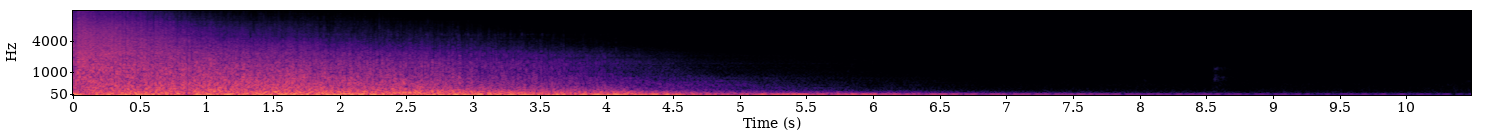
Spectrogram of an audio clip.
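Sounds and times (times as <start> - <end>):
nuclear explosion in war: 0.0 - 6.2.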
